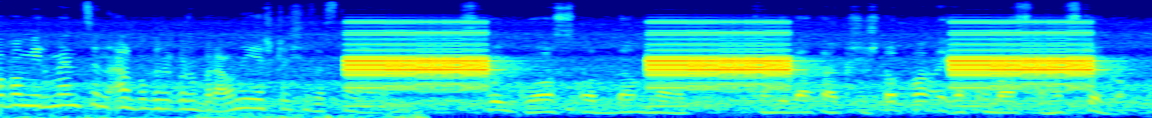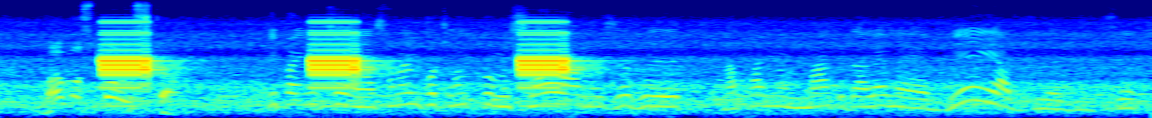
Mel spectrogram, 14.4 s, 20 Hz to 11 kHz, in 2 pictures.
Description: Emergency Alert System (SAME) tones (header bursts, then end-of-message bursts), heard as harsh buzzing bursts, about 520.83 baud.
